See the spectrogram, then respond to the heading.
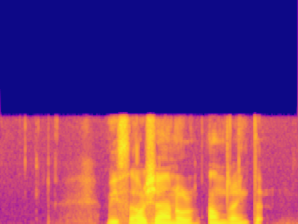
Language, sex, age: Swedish, male, 17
